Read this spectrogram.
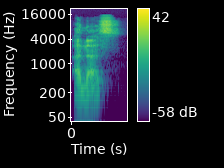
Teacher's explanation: le N se prononce ne comme dans canari jamais nasalisé comme dans éléphant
